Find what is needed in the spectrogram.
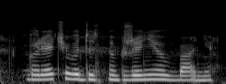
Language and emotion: Russian, neutral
